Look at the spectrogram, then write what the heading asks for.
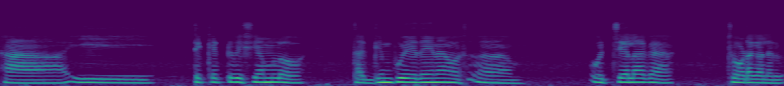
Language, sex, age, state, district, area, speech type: Telugu, male, 18-30, Andhra Pradesh, Konaseema, rural, spontaneous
